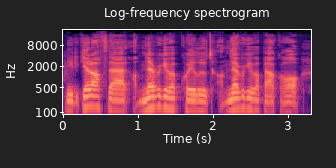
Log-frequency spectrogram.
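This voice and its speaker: Animated low-voiced man telling stories. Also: fast, clean tone. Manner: animated storyteller, acts out quotes, frequent swearing. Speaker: podcast guest. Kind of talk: casual storytelling interview.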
